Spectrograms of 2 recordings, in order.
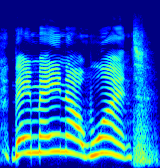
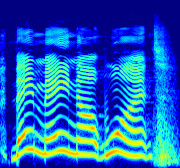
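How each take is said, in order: Both takes have the same delivery.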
